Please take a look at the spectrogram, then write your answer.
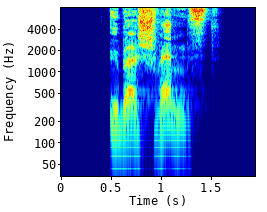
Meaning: second-person singular present of überschwemmen
- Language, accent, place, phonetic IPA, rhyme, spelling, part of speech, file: German, Germany, Berlin, [ˌyːbɐˈʃvɛmst], -ɛmst, überschwemmst, verb, De-überschwemmst.ogg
